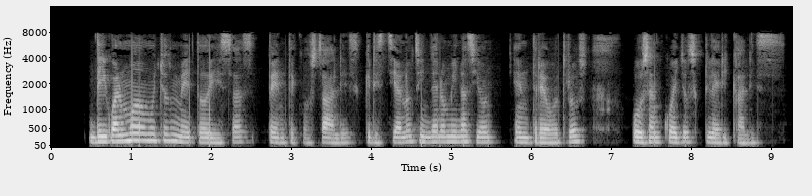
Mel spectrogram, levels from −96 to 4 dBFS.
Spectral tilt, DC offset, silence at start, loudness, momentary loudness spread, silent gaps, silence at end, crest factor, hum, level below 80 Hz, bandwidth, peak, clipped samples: -5.5 dB/octave; under 0.1%; 0.5 s; -19 LUFS; 12 LU; none; 0.2 s; 18 dB; none; -50 dBFS; 8.2 kHz; -2 dBFS; under 0.1%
